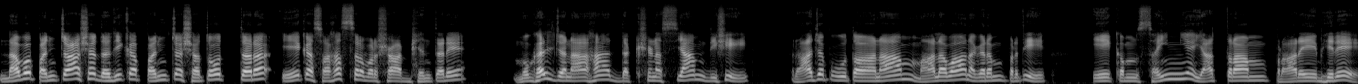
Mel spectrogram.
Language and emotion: Sanskrit, neutral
